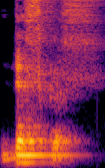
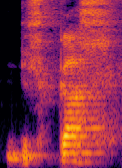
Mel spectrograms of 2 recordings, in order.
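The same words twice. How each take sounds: First: The stress is on the first syllable. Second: The stress is on the second syllable. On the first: It names the thrown disc in sport. The speaker calls it wrong. "डी पर stress के साथ, ये बिल्कुल एक और लफ्ज होता है" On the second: It means to talk something over. The speaker calls it right. "सी पर स्ट्रेस के साथ"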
